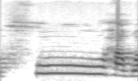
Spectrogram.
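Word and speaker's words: フ: 난리잖아요 많은 피해도 있어서 후하고 한 숨이 절로 나오는데요 바탁 하나 후는 한글 자음 기역 모양의 발음이 후 그래서 기후의 후라고 기억하시면 되겠습니다 한 숨 쉬는 소리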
